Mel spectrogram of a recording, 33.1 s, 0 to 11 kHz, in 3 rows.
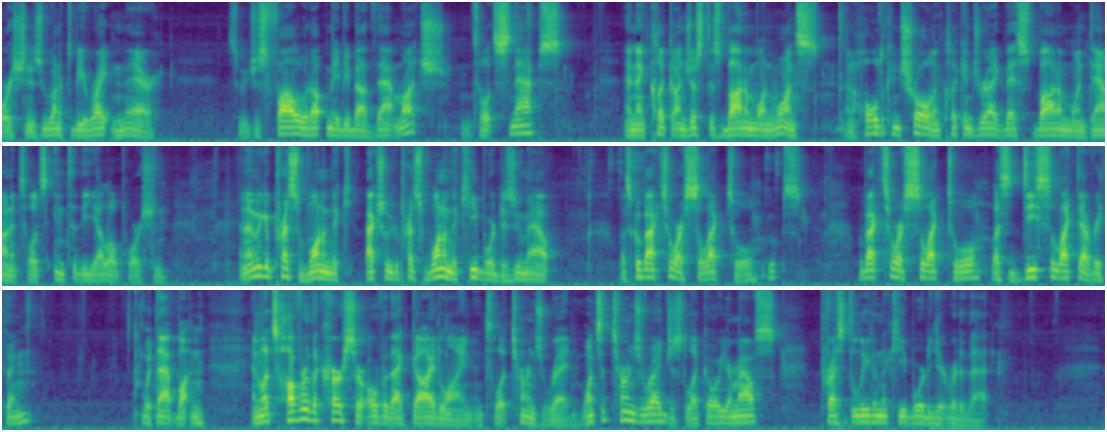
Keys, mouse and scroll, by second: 7.4 click, 9.0-12.8 ctrl+drag, 14.3 F1, 15.3 1, 17.1 click, 18.8 click, 22.3 click, 30.5 Delete, 32.1 scroll down 2.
